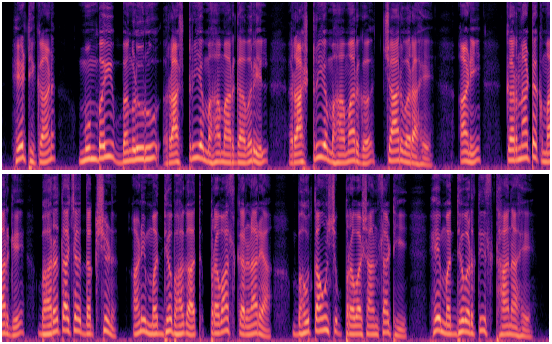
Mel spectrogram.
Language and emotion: Marathi, neutral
